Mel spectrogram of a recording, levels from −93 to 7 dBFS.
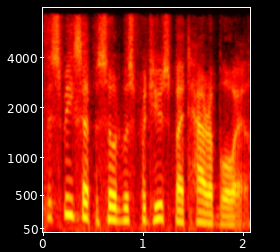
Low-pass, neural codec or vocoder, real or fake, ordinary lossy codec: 7.2 kHz; codec, 16 kHz in and 24 kHz out, 0.8 kbps, FocalCodec, streaming, 65536 codes; fake; AAC, 48 kbps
